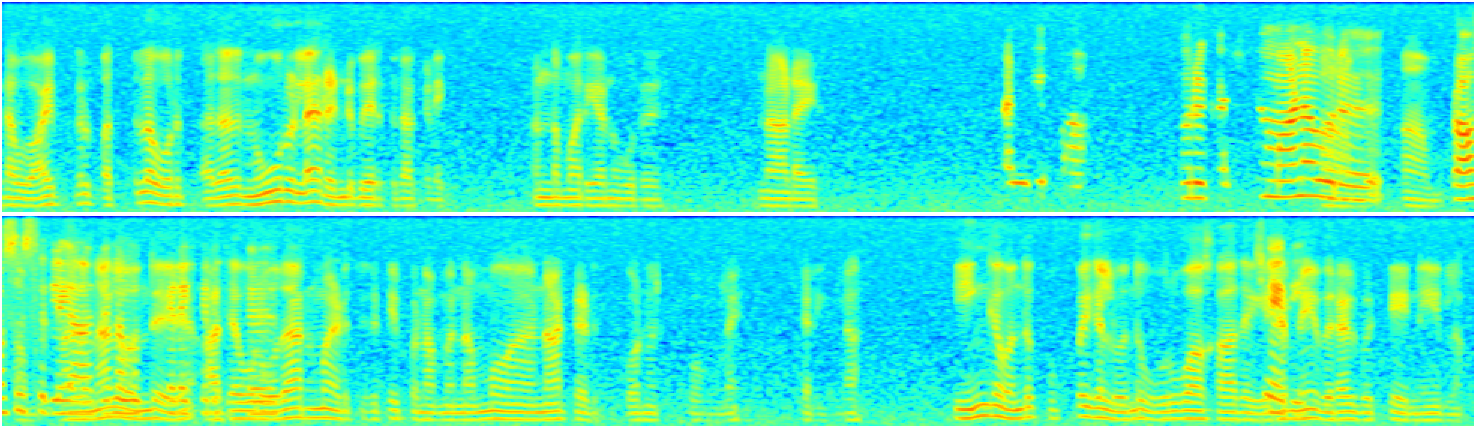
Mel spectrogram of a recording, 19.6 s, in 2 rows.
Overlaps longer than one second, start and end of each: 9.9-11.5

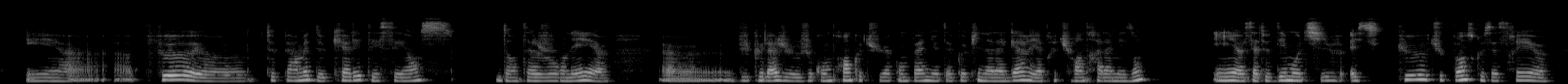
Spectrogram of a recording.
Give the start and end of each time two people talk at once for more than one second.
none

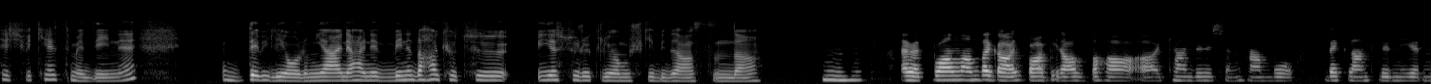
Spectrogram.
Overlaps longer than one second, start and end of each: none

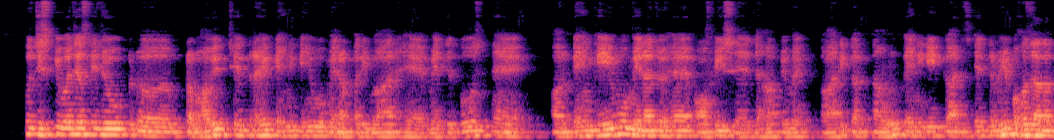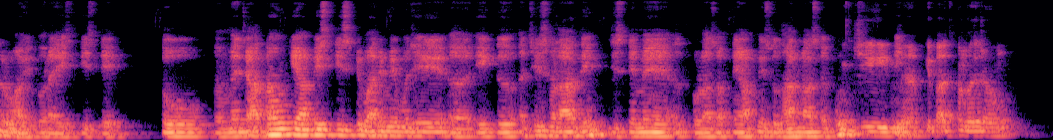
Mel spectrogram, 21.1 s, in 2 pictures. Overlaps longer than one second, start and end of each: none

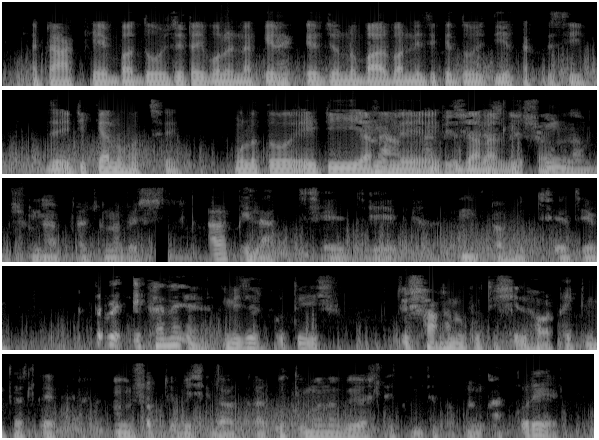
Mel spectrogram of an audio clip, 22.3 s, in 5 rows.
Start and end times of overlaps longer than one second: 7.3-8.6

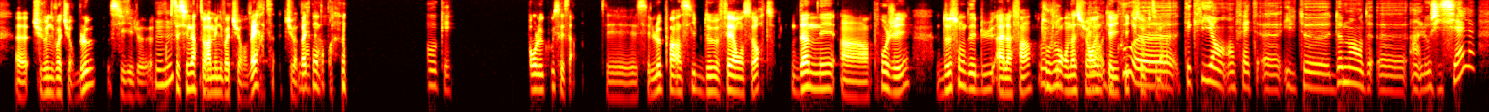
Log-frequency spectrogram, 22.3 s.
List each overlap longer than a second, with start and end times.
16.3-17.5

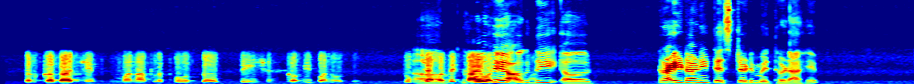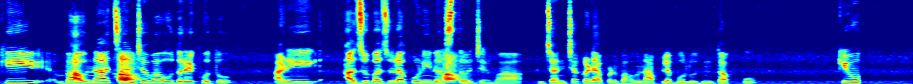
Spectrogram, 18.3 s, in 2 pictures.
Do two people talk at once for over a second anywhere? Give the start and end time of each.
4.1-5.4

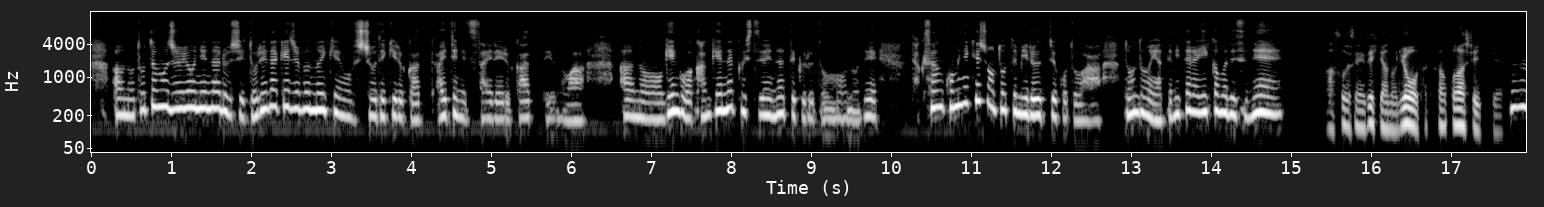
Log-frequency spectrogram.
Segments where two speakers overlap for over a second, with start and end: none

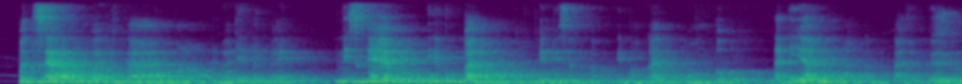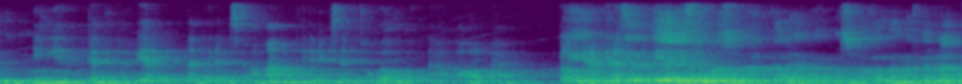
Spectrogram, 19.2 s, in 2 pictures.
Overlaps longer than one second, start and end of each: 15.3-16.7

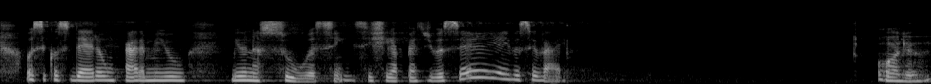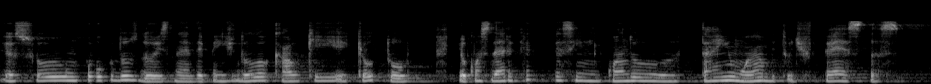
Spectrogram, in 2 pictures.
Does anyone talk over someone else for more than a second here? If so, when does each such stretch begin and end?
none

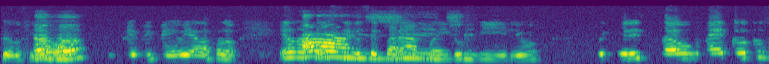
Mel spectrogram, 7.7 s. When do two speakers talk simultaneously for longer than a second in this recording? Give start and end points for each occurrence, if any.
3.0-4.7

